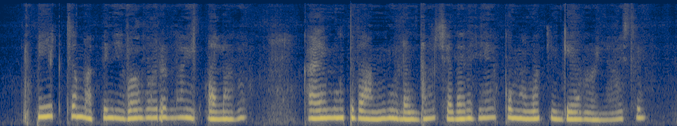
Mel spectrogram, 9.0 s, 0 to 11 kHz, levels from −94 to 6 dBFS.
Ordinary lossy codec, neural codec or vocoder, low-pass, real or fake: AAC, 32 kbps; codec, 24 kHz, 1.5 kbps, HILCodec; 9.9 kHz; fake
